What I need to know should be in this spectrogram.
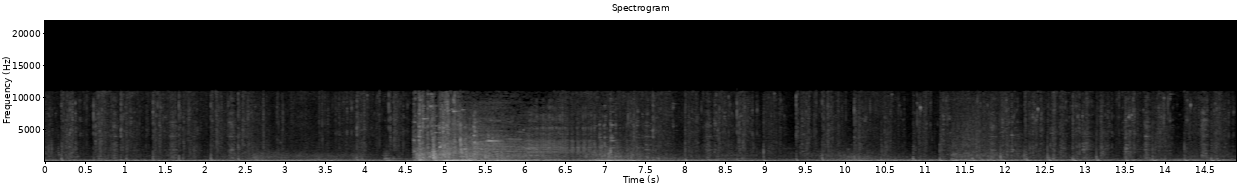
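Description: Armoured footsteps clank.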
